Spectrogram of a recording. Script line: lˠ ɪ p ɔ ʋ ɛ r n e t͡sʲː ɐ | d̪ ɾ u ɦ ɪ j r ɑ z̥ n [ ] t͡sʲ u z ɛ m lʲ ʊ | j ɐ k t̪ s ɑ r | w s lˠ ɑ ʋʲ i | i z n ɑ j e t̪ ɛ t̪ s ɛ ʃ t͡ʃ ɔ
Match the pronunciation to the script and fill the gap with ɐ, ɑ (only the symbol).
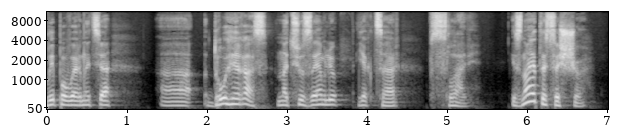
ɐ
